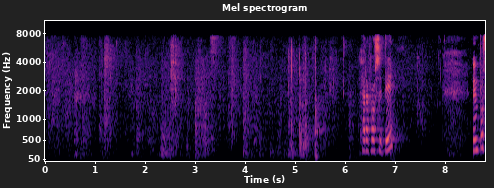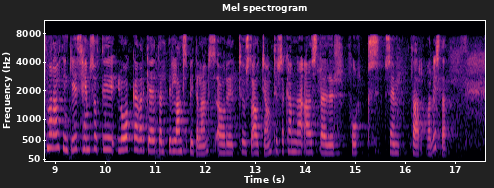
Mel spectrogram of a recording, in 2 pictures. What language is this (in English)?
Icelandic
